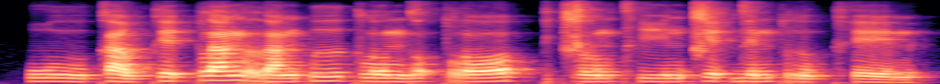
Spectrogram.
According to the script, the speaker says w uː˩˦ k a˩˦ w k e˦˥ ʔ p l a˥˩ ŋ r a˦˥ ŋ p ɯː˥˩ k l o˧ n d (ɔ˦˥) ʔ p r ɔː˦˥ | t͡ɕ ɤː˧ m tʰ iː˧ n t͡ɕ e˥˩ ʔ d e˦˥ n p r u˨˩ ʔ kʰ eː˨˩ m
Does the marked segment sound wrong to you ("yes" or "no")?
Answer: yes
